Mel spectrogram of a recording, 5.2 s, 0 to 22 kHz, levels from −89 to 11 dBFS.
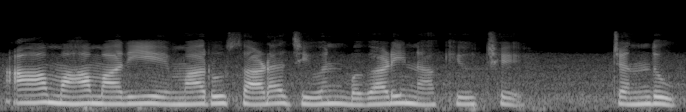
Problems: constant background noise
